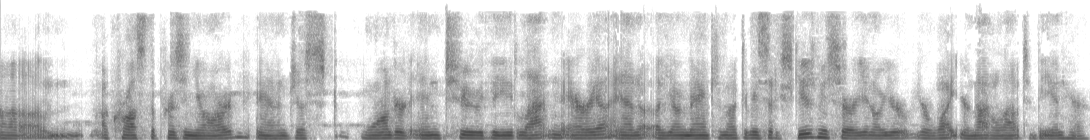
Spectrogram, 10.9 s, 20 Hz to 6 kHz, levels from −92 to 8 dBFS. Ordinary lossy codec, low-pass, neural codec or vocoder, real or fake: AAC, 24 kbps; 5.4 kHz; codec, 16 kHz, 4 kbps, FreqCodec, smaller model; fake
